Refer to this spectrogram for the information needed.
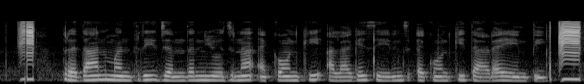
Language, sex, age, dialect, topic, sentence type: Telugu, female, 18-24, Utterandhra, banking, question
